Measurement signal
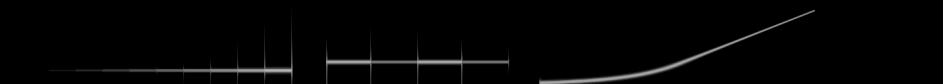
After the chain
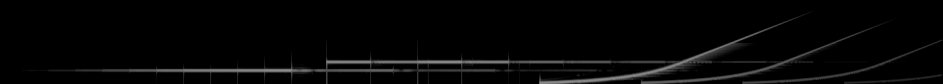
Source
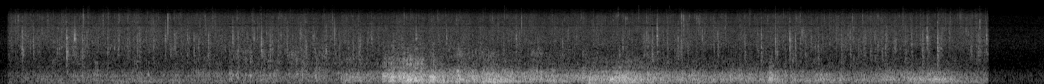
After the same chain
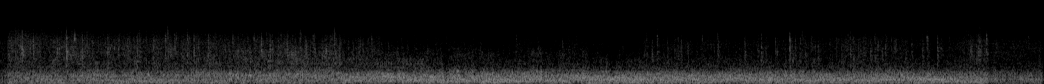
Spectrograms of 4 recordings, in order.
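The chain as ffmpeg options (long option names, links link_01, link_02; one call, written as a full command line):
ffmpeg -i in.wav -af "lowpass=2100,tiltshelf=frequency=790:gain=4.5,bandreject=frequency=129.4:width_type=h:width=4,bandreject=frequency=258.8:width_type=h:width=4,bandreject=frequency=388.2:width_type=h:width=4,bandreject=frequency=517.6:width_type=h:width=4,bandreject=frequency=647:width_type=h:width=4,bandreject=frequency=776.4:width_type=h:width=4,bandreject=frequency=905.8:width_type=h:width=4,bandreject=frequency=1035.2:width_type=h:width=4,bandreject=frequency=1164.6:width_type=h:width=4,bandreject=frequency=1294:width_type=h:width=4,bandreject=frequency=1423.4:width_type=h:width=4,bandreject=frequency=1552.8:width_type=h:width=4,bandreject=frequency=1682.2:width_type=h:width=4,bandreject=frequency=1811.6:width_type=h:width=4,bandreject=frequency=1941:width_type=h:width=4,bandreject=frequency=2070.4:width_type=h:width=4,bandreject=frequency=2199.8:width_type=h:width=4,bandreject=frequency=2329.2:width_type=h:width=4,bandreject=frequency=2458.6:width_type=h:width=4,bandreject=frequency=2588:width_type=h:width=4,alimiter=limit=-13dB:level=0:latency=1:release=299,acompressor=threshold=-41dB:ratio=4:attack=1.7:release=84:knee=1:detection=rms,aecho=1:1:1015|2030|3045|4060:0.237|0.0901|0.0342|0.013,volume=3dB" out.wav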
